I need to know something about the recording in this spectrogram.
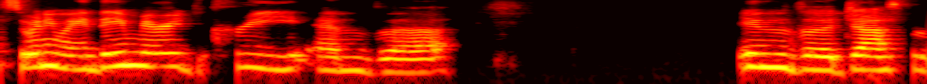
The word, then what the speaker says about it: Cree: cre K or k c r e e cre cre okay there's no T at the end or anything I didn't know it's just cre not Korean K oh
